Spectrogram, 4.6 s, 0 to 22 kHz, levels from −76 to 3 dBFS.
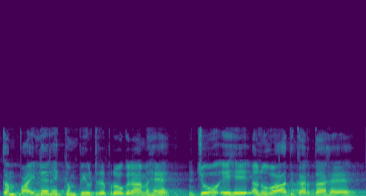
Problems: none marked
